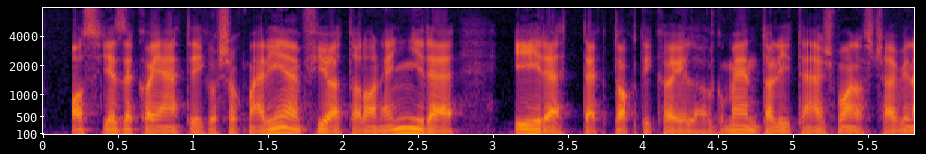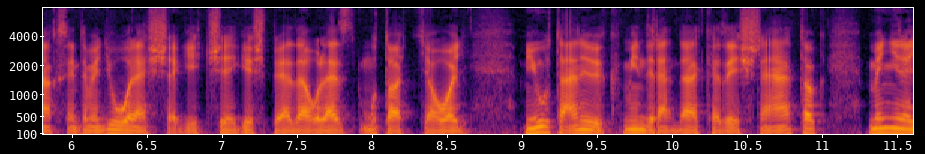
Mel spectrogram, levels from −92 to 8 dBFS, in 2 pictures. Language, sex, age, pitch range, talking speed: Hungarian, male, 30-49, 90-100 Hz, 150 wpm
